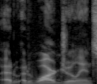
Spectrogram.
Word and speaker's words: Edouard Julien: And then we have Edouard Julien. Did I say that right? Is it Edouard? – Yeah, you said it right. – Edouard Julien.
